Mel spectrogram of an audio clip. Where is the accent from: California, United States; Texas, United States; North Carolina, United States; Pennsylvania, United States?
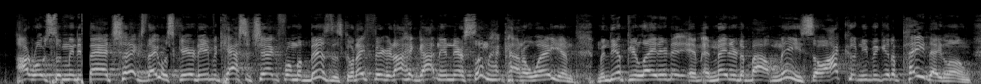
North Carolina, United States; Greenville; also born or lived in Mount Olive, North Carolina; I'm from Greenville, North Carolina, grew up, raised, born around there.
